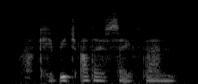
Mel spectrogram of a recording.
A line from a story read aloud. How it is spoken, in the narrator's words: he whispered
